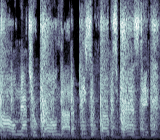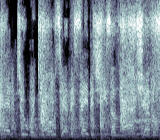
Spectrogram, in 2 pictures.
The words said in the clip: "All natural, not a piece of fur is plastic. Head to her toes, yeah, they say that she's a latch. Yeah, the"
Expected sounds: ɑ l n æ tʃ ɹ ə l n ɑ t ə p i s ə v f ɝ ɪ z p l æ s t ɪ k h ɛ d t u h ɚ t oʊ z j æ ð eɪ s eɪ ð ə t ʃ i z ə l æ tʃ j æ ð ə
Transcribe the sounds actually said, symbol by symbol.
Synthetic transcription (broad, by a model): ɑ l n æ tʃ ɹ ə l n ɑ t ə p i s ə v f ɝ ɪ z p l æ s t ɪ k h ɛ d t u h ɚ t oʊ z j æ ð eɪ s eɪ ð ə t ʃ i z ə l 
